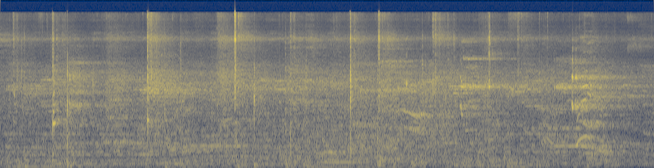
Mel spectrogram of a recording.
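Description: Rackets smack a shuttlecock back and forth in quick rallies.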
